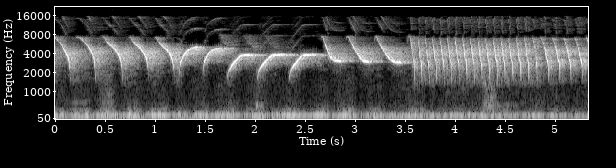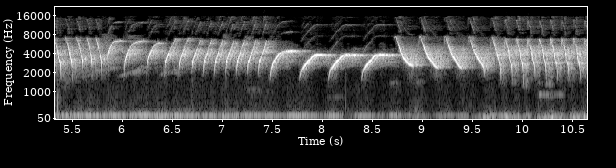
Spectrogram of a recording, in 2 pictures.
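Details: Caged AFS canary in full, continuous song: rapid series of high descending whistled notes, then a long buzzy trill, then further falling whistled phrases and another rolling run, sustained without pause.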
